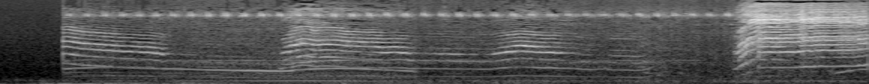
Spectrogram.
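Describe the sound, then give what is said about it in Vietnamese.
A cat yowls and caterwauls late at night as if fighting, giving several long, wavering, strained cries in a steady run, ending in a louder, harsher burst of screeching. “có tiếng con mèo nó kêu lên. Nhưng lần này không phải là tiếng con mèo kêu bình thường, mà tựa hồ như con mèo nó đang gào đánh nhau với ai vậy.”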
